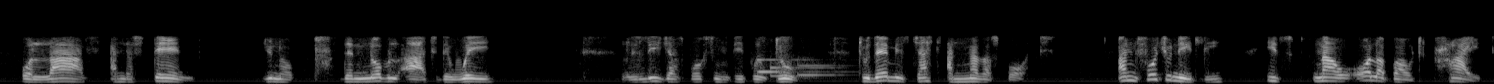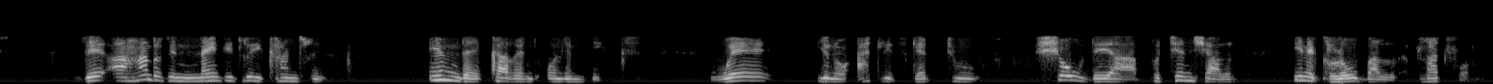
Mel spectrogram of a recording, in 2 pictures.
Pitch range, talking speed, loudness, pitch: 130-190 Hz, 95 wpm, -26 LUFS, 150 Hz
